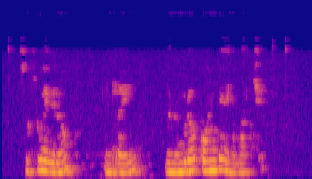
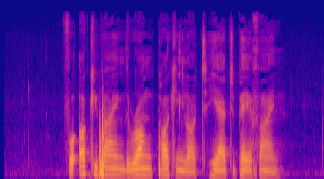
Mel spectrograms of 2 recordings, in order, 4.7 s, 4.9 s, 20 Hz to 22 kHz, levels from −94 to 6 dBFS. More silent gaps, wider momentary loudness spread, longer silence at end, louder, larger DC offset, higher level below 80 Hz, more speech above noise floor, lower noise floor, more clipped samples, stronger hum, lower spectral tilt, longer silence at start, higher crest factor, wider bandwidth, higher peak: neither; first, 18 LU vs 8 LU; about the same, 0.75 s vs 0.7 s; first, -20 LUFS vs -23 LUFS; neither; about the same, -68 dBFS vs -64 dBFS; about the same, 37 dB vs 40 dB; second, -56 dBFS vs -63 dBFS; neither; neither; first, -8 dB/octave vs -6.5 dB/octave; second, 0.35 s vs 1 s; second, 16 dB vs 22 dB; second, 7.6 kHz vs 16 kHz; about the same, -4 dBFS vs -2 dBFS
